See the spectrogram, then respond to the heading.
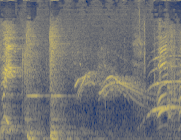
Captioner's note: whistling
